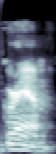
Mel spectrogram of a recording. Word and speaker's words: Graeme: Es como, es Graham, como Instagram, pero Graham nomás.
